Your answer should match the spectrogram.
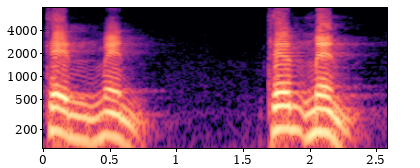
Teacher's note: I say it is front, look here, front, between half closed, half open, exactly between half closed, half open. It is short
